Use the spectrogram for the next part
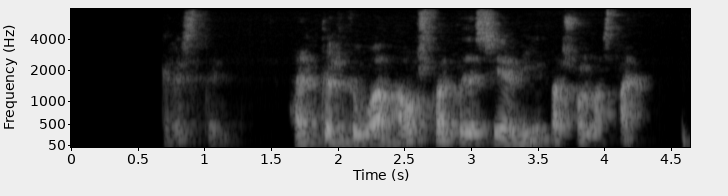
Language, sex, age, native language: Icelandic, male, 30-39, Icelandic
